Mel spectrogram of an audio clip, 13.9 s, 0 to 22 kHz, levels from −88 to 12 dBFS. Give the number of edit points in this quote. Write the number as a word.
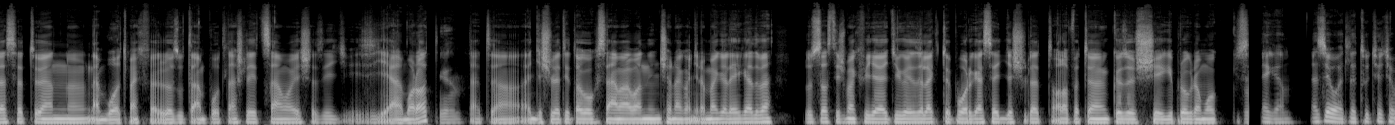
two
